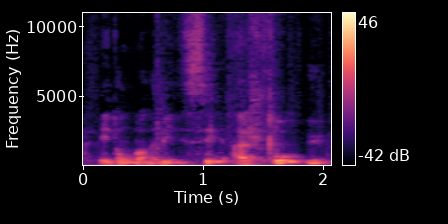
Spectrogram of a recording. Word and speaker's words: choux: Et donc on a mis c h o u x, hein. Voilà l'évolution des choux avec un X, des chox mais qu'il fallait prononcer chou puis quelqu'un oublie puis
